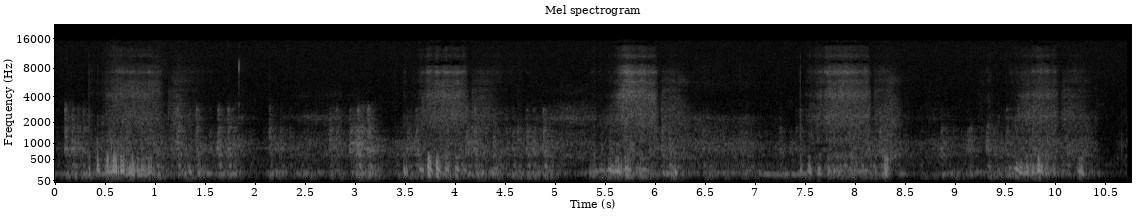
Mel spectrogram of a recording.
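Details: Snoring in a sleeping beagle; soft, rhythmic snuffling snores about one every two seconds with a faint wheezy edge.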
